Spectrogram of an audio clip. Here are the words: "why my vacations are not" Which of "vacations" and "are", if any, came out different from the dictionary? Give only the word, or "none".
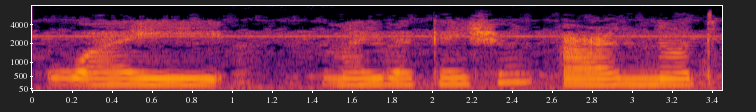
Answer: vacations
